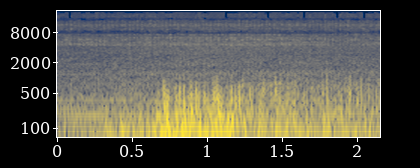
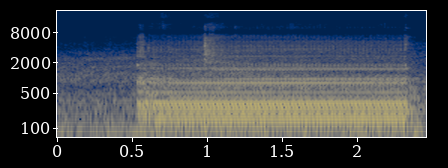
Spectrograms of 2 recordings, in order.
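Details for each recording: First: Bard HVAC unit restarted during a no-cooling refrigerant-leak call: a low rumble swells as the compressor and 800 RPM fan come up a little slowly, then settles into a steady drone. It runs normally, with the fan at 0.5 A and the unit at 8.5 A. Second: York outdoor AC condenser with a cooling call and contactor pulled in: steady electrical buzz for about two seconds as the compressor fails to start, caused by a bloated failed 30/5 run capacitor.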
